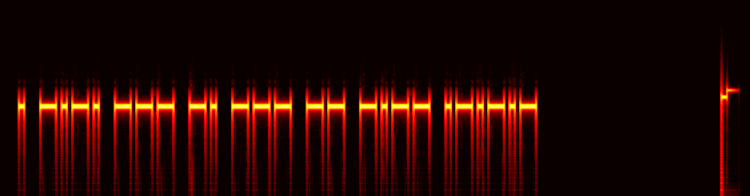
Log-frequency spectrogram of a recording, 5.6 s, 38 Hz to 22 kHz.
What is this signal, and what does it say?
Morse code, heard as a keyed tone, about 30 wpm, 700 Hz. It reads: ECONOMY.
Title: Sentences from Top 1000 Words - Review Part 5 - 30wpm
